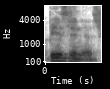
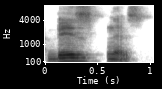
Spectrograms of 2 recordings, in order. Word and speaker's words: business: 多音节词 profitability across the business 不要读成 business 这个 i 是不发音的 business OK 我们连起来读一下 Analysts were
